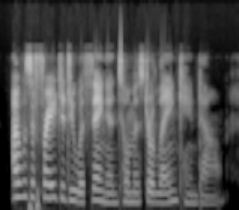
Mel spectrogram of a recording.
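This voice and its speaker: Someone does a put-on character voice at a fairly quick pace. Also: female-sounding voice, medium pitch for a woman. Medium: read story. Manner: excitable, emotional.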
